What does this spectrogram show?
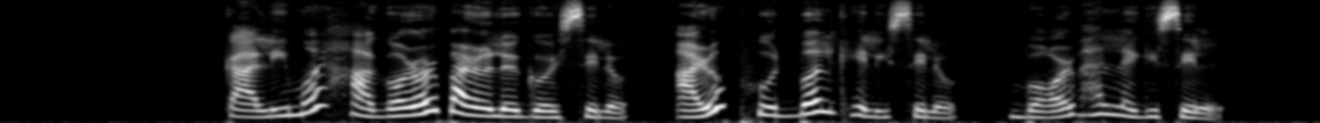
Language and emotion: Assamese, happy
